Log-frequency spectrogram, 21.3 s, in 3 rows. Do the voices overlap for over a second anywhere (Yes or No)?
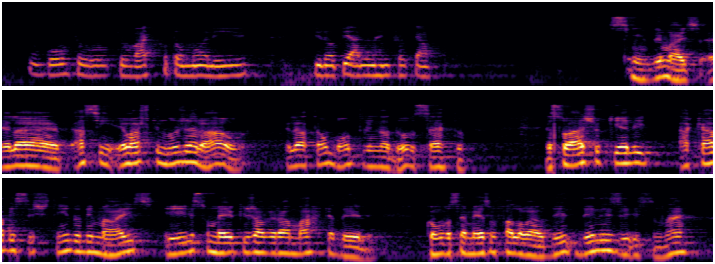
No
